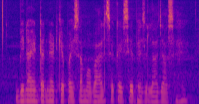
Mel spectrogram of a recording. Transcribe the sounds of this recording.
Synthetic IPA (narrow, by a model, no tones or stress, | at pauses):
bɪnaɪ̃ɳʈəɾneːʈkepəɪsamoːbaːɪlsekɐɪsebʱeːd͡ʒlad͡ʒaːseɦɛː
